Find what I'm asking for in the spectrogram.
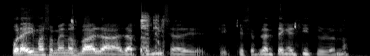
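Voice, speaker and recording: The recording of a man at medium pitch is dry and close, with no echo. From Peru, Arequipa. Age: 30s. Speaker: author and university lecturer. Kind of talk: interview. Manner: halting, many fillers.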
